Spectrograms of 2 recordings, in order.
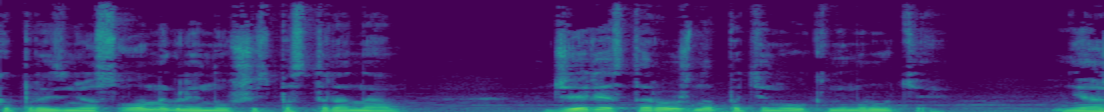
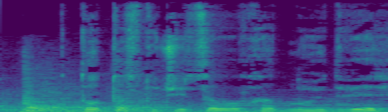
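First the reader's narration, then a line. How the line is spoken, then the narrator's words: Boy whispering. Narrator (Russian): шепотом произнес мальчик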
